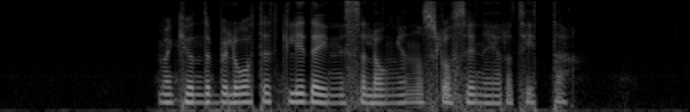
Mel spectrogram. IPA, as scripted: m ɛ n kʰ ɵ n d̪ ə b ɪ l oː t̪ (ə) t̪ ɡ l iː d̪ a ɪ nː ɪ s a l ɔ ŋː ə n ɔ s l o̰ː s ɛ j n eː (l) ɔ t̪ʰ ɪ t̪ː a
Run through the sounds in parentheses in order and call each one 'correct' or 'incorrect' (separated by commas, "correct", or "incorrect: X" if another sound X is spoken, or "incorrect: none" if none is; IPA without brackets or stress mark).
correct, incorrect: ɾ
